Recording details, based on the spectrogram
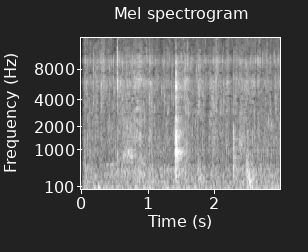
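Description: Ghee frying and sizzling in a pan of shahi white chicken korma, a steady crackling hiss with a few sharp spits and stirring scrapes, close and moderately quiet with no talking.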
